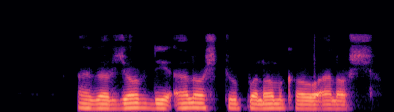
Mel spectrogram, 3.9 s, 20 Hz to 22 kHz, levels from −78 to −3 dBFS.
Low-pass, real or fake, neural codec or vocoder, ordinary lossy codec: 7.2 kHz; fake; codec, 16 kHz in and 24 kHz out, 1 kbps, XY-Tokenizer; Opus, 64 kbps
